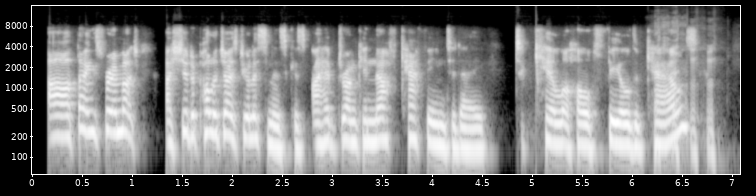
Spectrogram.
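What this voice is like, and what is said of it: Posh upper-class British accent. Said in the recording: “my weird Downton Abbey accent is incomprehensible to most Americans”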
